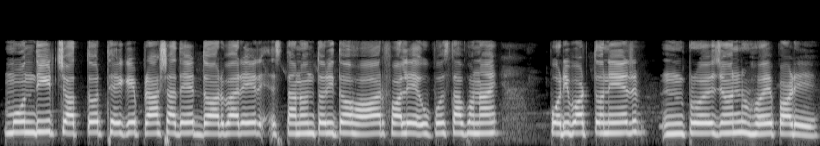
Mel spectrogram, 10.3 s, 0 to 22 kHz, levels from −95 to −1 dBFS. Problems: background sounds at intervals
